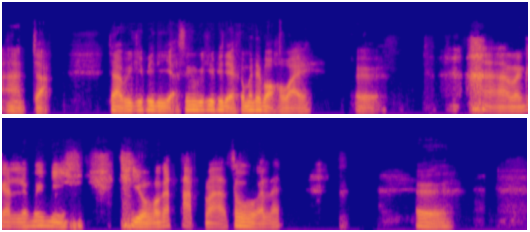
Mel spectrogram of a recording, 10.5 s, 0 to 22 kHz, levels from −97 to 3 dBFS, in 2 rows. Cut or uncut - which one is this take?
uncut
